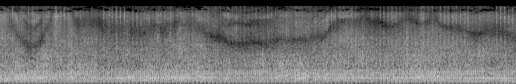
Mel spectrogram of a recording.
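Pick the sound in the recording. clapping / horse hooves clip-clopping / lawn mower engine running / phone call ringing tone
lawn mower engine running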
